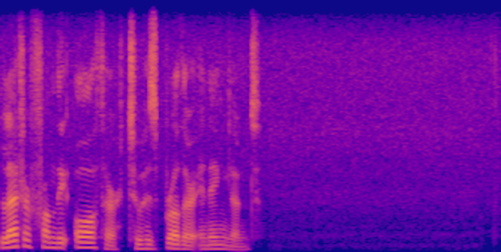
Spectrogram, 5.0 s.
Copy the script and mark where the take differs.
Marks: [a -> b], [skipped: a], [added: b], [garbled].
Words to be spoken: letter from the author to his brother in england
letter from the author to his brother in england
